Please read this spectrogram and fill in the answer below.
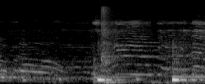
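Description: A group of men chanting a Mawlid devotional song together to a drumbeat. The beat drops out at the start, leaving a quieter, gliding voice, then picks up again with the voices about a second in.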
